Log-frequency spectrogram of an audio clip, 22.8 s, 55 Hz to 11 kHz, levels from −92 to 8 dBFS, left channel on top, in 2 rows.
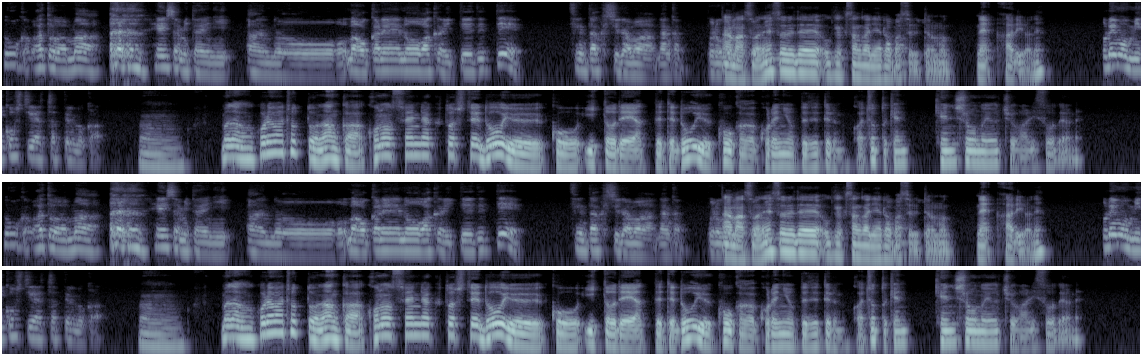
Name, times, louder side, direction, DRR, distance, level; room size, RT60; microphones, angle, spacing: voice 1, 0.0-5.2 5.7-7.8 8.8-9.1 11.0-12.4, left 1 dB, 25° left, 1.5 m, -35 dB
voice 2, 7.2-10.4 12.8-13.2 13.6-20.5 20.7-22.2, right 1 dB, 10° right, 0.4 m, -28 dB
3.6 x 2.8 x 3.3 m
head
